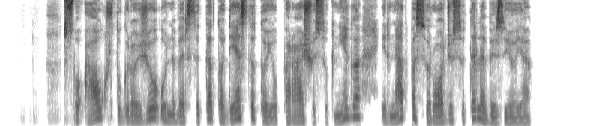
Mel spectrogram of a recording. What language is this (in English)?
Lithuanian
